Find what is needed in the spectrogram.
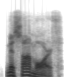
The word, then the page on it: mesomorph: American English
